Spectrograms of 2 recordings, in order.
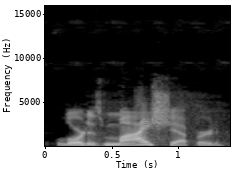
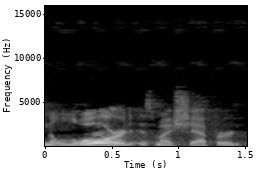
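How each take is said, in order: First: "my" lifted above the other words; stress on my. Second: "Lord" raised and punched; stress on Lord. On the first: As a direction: hit the word "my". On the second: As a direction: put the weight on "Lord". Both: Shown as a demonstration. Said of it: "bring the emphasis".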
